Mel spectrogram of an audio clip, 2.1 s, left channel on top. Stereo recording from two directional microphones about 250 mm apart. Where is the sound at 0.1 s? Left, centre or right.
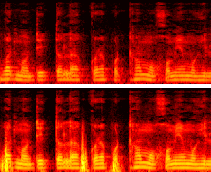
Right.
